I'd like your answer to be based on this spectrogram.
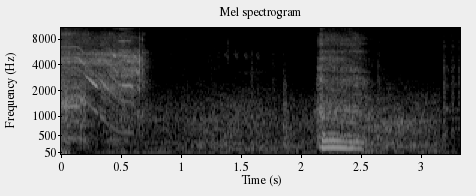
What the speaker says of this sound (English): To fit the box, I used the hammer setting on my combi drill to drill a hole.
